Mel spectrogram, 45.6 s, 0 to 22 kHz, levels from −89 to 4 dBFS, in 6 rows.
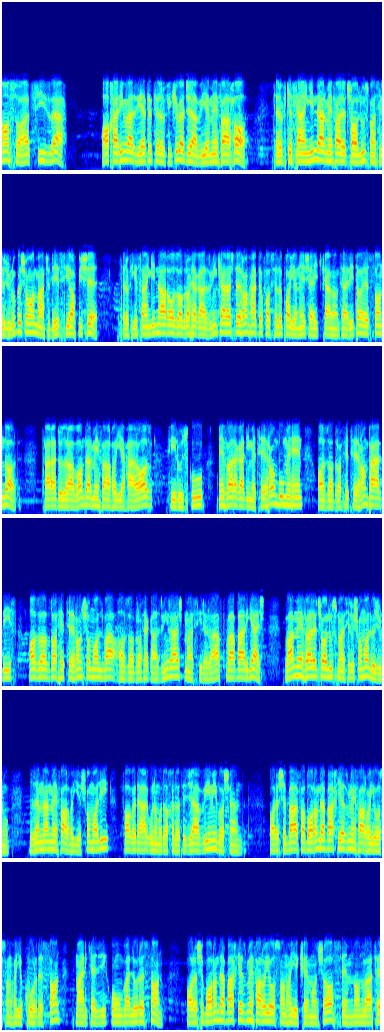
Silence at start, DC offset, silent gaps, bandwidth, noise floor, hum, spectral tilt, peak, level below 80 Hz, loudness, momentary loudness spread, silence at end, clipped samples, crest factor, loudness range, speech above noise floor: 0 s; under 0.1%; none; 4.5 kHz; -70 dBFS; none; -4.5 dB/octave; -6 dBFS; -64 dBFS; -26 LUFS; 8 LU; 0 s; under 0.1%; 20 dB; 4 LU; 45 dB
